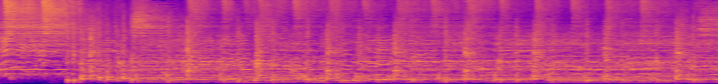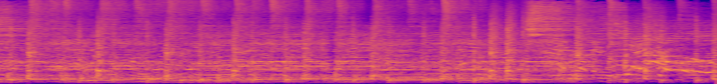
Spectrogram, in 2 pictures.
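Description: Live rock band playing an instrumental passage: drum kit, bass guitar and electric guitar come in together about a second in and keep a steady driving beat.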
